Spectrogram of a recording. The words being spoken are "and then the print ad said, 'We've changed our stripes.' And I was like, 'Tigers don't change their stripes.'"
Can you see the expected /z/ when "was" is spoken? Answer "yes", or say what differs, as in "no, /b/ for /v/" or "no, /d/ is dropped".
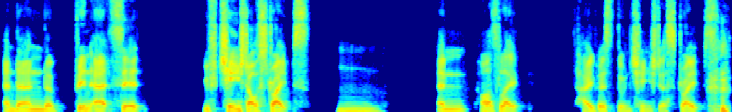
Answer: no, /s/ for /z/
